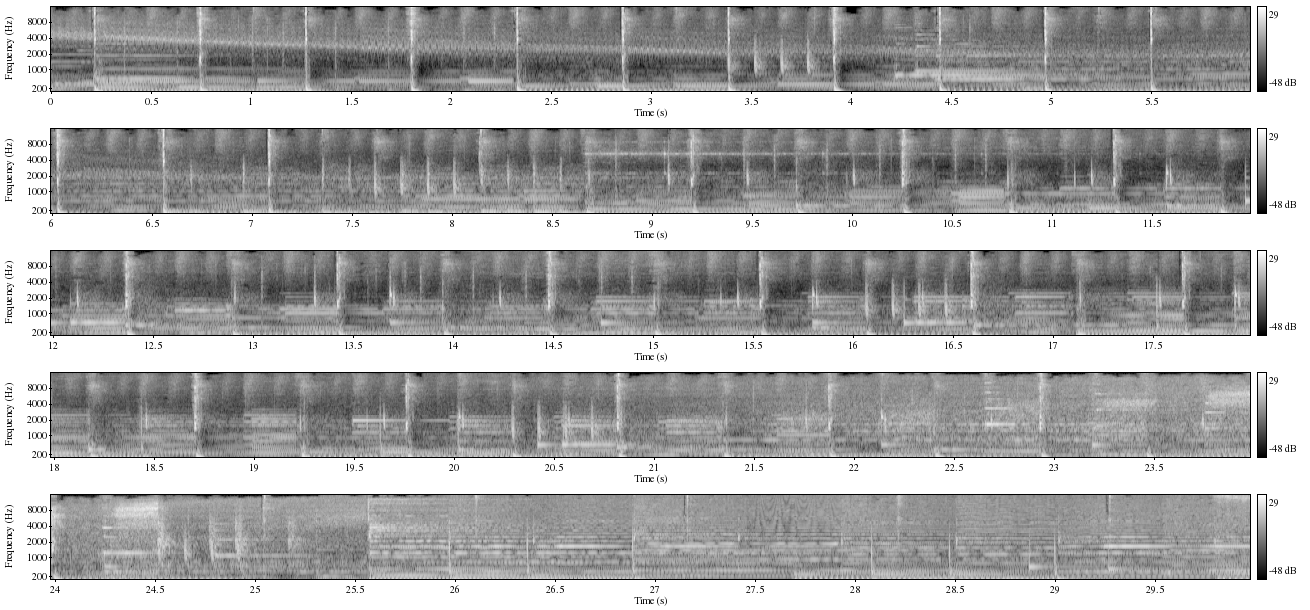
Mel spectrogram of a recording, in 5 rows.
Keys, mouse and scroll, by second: 0.0 click, 0.8 scroll up 1, 1.0-1.9 middle drag, 1.9-2.8 scroll up 2, 2.8 ctrl+s, 3.7 ctrl+s, 4.0-5.4 middle drag, 5.4 click, 7.1 middle click, 7.3 shift+a, 9.6 middle click, 10.3 shift+a, 11.8 shift+a, 13.4 click, 13.6 shift+d, 17.4-19.1 drag, 19.9 middle click, 20.0 scroll up 2, 20.2-20.9 shift+middle drag, 20.9-21.5 scroll up 2, 21.5-22.1 middle drag, 22.1-23.3 scroll up 1, 23.3-27.6 drag, 27.6-28.0 scroll down 3, 28.0-29.5 middle drag, 29.5 scroll up 2, 29.8-29.9 shift+middle drag.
